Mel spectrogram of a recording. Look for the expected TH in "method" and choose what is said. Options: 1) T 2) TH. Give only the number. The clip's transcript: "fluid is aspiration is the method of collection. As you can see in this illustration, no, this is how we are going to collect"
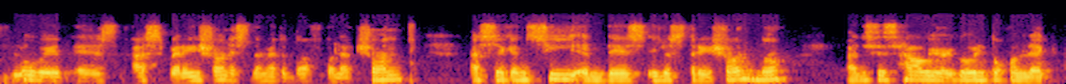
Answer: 1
